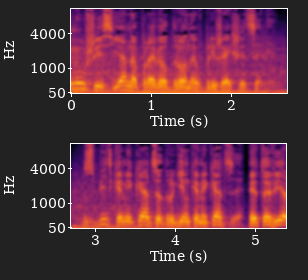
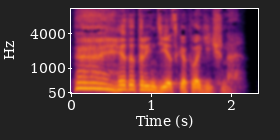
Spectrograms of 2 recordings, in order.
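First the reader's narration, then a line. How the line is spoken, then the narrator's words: Breathless, strained. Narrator (Russian): выдохнул я, чувствуя, как руки дрожат от перегрузки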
